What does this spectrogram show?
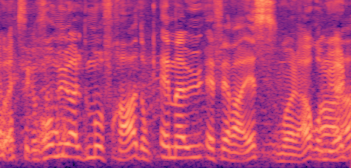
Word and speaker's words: Maufras: Donc, Romuald Mofra avec un S à la fin qui ne se prononce pas. Ouais, c'est pareil. Ouais, c'est comme ça. Romuald Mofra, donc M-A-U-F-R-A-S.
